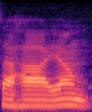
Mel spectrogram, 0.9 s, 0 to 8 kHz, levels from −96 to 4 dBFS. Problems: constant background noise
